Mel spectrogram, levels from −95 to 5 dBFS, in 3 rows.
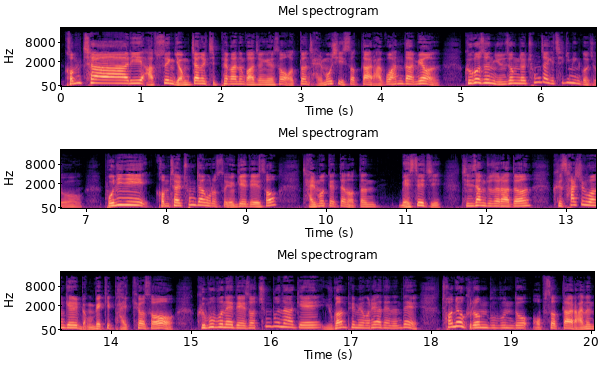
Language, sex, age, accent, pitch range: Korean, male, 30-49, native, 140-205 Hz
